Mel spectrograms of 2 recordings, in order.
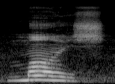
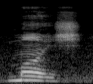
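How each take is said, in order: No difference in how they are said.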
